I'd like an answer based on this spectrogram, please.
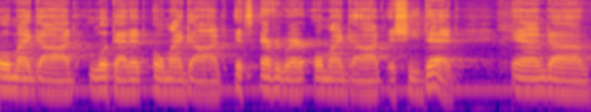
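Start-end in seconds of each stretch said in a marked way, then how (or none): none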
